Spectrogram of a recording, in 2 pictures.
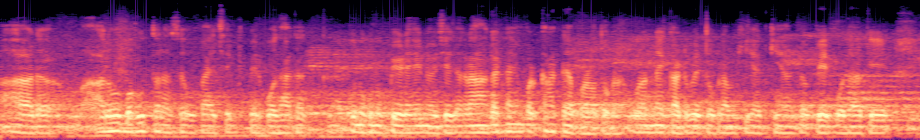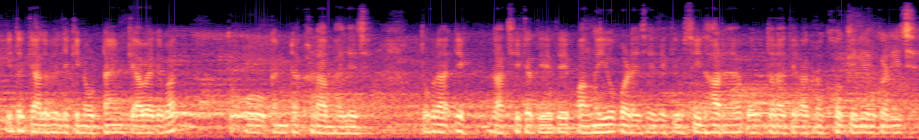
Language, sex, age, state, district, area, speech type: Maithili, male, 60+, Bihar, Purnia, rural, spontaneous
